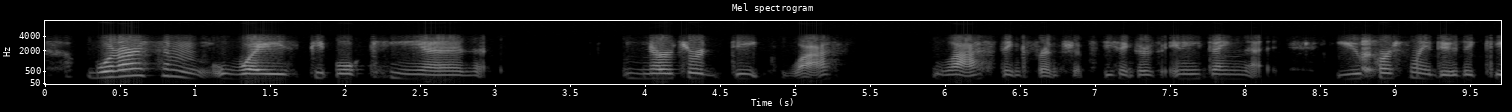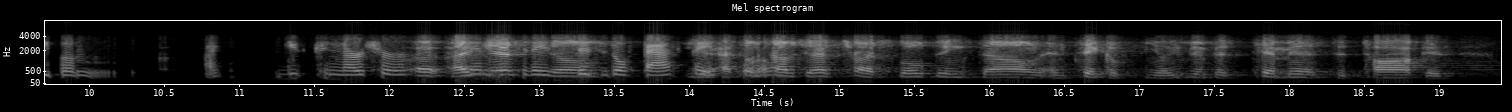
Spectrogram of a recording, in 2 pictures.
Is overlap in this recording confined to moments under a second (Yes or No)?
No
